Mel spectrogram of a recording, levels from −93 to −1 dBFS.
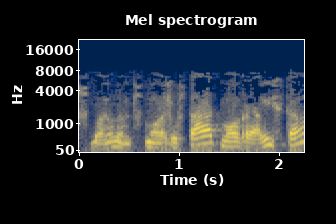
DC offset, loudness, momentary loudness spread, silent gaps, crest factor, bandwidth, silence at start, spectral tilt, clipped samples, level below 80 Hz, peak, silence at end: under 0.1%; -15 LUFS; 7 LU; none; 12 dB; 7.8 kHz; 0 s; -7.5 dB/octave; under 0.1%; -42 dBFS; -2 dBFS; 0 s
